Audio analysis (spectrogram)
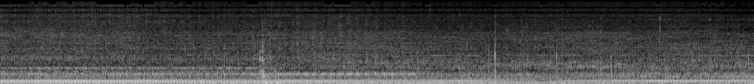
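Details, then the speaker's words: Ford Mustang 5.0 V8 started at a dealer auction walkaround: deep idle with an uneven, lumpy beat and a small dip; sounds rough, possibly muffler-related, cause not established. "taking the lid on anything it sounded kind of rough us come here partly sound like a muffler or something"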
